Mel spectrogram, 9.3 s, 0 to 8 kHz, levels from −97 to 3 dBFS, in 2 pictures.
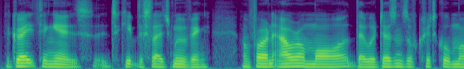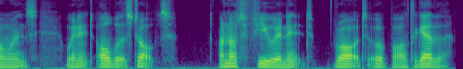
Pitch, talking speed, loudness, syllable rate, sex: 120 Hz, 225 wpm, -19 LUFS, 6.0 syllables/s, male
